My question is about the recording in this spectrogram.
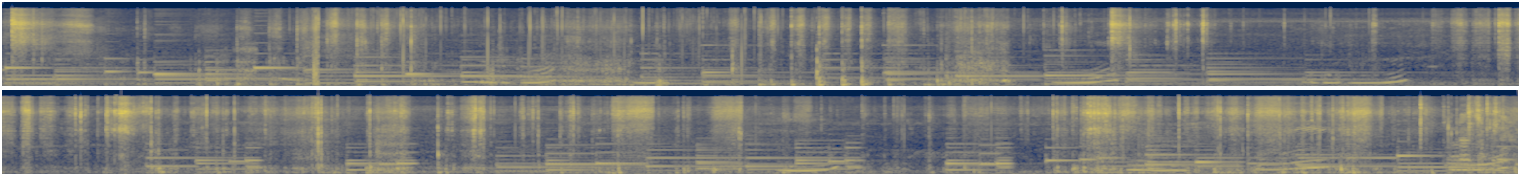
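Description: Background music with a stepping melody, over scattered crinkling and clicking from self-adhesive vinyl wallpaper sticker being smoothed and trimmed onto a cardboard box.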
